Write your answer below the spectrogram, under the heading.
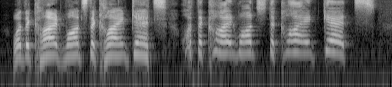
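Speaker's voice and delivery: shrill, very high, repeated shrieking scream. Narrating a man flapping over to both listeners; screaming. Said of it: "and he's just screaming".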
